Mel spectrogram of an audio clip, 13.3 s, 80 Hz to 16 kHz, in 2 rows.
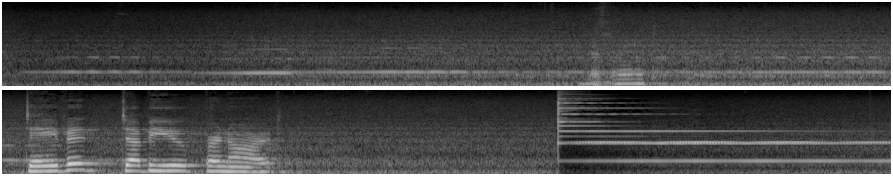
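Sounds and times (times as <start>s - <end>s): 
faint sustained tone: 0.0s - 13.3s
outdoor crowd hum: 0.0s - 13.3s
speech: 4.4s - 5.1s, 6.8s - 8.8s
memorial bell ringing for moment of silence: 10.8s - 13.3s.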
